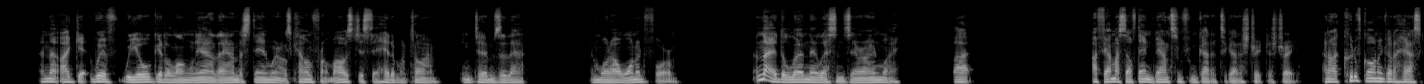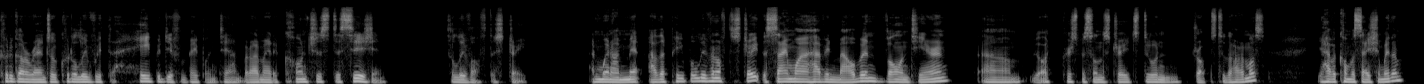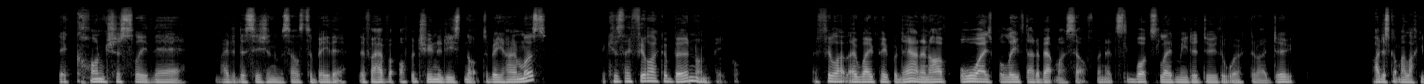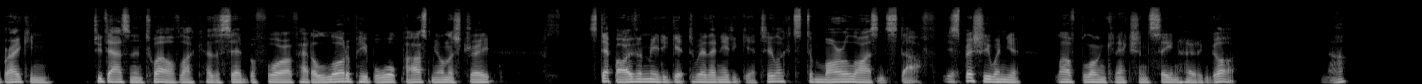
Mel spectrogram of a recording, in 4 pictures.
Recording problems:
uneven, jittery; strongly; from 1.5 to 50 s

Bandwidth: 15 kHz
